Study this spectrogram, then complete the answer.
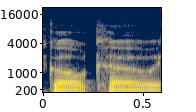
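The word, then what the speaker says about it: Sculco: and it's and it's I believe it's pronounced skullco it's it's s-c-u-l-c-o and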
